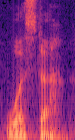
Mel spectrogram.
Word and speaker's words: Worcester: That's how we say it, Worcester. Worcester. You gotta say it right, Worcester. I know it's spelled Worcester. Yes. However, you get proper Massachusetts pronunciation. Worcester. Worcester. Woostuh.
